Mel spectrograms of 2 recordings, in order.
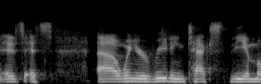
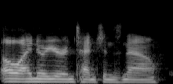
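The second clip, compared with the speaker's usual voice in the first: ordinary delivery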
